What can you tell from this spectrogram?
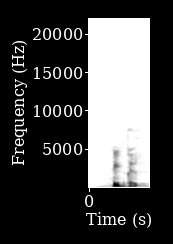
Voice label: "Wiggle", English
